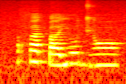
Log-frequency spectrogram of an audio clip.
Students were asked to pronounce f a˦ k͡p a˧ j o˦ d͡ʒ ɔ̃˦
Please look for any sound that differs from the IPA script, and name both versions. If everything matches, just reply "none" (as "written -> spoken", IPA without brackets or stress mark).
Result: none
